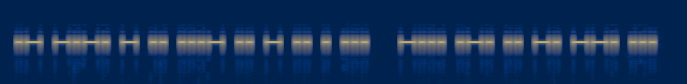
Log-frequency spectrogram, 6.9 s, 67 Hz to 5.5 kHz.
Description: Morse code, heard as a keyed tone, about 25 wpm, 600 Hz. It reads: ACTIVITIES BRINGS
